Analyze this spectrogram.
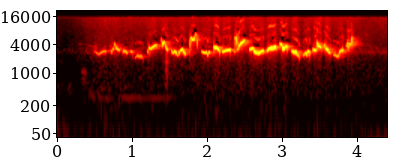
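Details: Warbling vireo (Vireo gilvus) song in an evenly measured tempo: a fast, rambling run of slurred, burry warbled notes over about three and a half seconds, ending on a distinct rising upward note.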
